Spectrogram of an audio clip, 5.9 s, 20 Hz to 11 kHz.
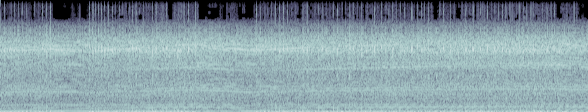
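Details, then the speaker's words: Lawnmower single-cylinder engine running with spark plug wire unhooked, warm; hot plug and engine ignite 10% ethanol fuel, so it runs hard and even with a steady high buzz and takes off with more power, no spark. "when the spark plug gets warm enough the ethanol will ignite from the temperature of the engine and the temperature of the spark plug and when it does that you hear the thing take off"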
